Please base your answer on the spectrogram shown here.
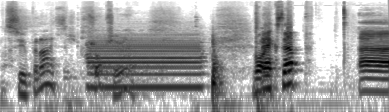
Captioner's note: klaxon sound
